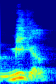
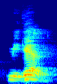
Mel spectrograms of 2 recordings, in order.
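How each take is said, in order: First: The stress is on the first syllable. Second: The stress is on the last syllable. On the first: The speaker calls it wrong. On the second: The speaker calls it right. "So you stress the last syllable"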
